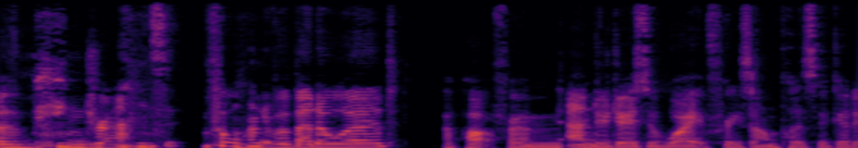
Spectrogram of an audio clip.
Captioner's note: laughing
